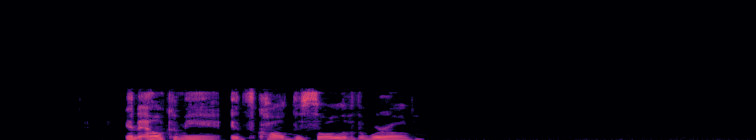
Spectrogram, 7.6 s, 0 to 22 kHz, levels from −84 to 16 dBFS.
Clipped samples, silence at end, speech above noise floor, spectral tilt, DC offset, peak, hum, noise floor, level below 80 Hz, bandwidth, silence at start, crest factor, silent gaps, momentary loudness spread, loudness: under 0.1%; 3.35 s; 55 dB; -3 dB/octave; under 0.1%; -10 dBFS; none; -84 dBFS; -74 dBFS; 8.4 kHz; 1.25 s; 22 dB; none; 9 LU; -29 LUFS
